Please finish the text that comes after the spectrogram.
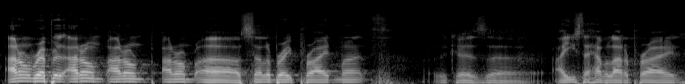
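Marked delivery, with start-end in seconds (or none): none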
